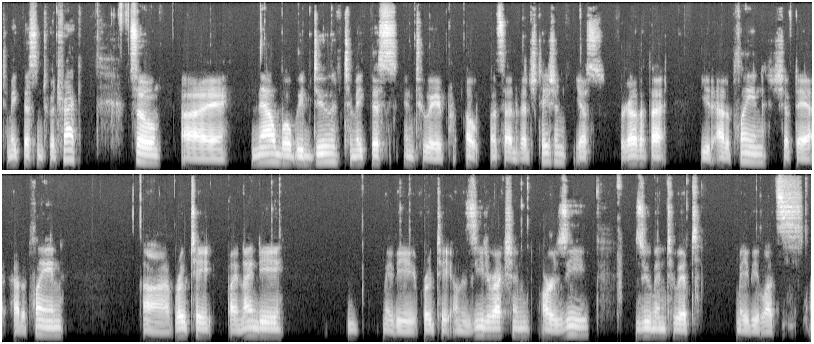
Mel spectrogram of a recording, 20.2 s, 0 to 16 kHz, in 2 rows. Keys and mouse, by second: 0.0 click, 0.7-1.2 middle drag, 1.6-2.1 middle drag, 2.6-3.3 middle drag, 3.8-4.1 shift+middle drag, 4.3-4.7 middle drag, 4.9 shift+middle drag, 5.6 middle click, 6.6 shift+click, 7.2 shift+a, 9.5 r, 9.8 x, 11.1 KP_9, 11.3 KP_0, 11.7 Return, 12.7 r, 13.0 x, 13.5-14.6 drag, 14.6 g, 14.9 z, 15.1 click, 15.2 r, 15.4 z, 16.6 click, 17.0 q, 18.4 middle drag, 19.3 s, 19.6 x, 20.1 click.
